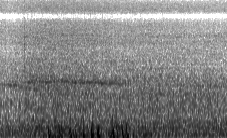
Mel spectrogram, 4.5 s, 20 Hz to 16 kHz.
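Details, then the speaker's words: 2001 Jeep Cherokee XJ, 4.0L inline six, automatic, 73k miles: short burst of cranking, then catches into a steady, even idle with light fan hiss; runs great, good oil pressure, no overheating. "Motor runs great, oil pressure's good, no overheating."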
